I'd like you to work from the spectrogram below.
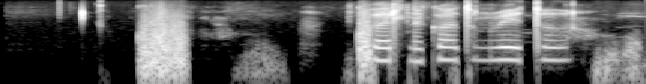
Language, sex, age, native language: Icelandic, female, 9, Icelandic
